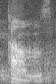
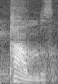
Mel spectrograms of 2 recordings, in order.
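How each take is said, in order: First: No b sound is pronounced before the final s. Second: A b sound is pronounced before the final s. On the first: The speaker calls it right. "We say thumbs" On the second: The speaker calls it wrong. "Many people say thumbs, without knowing that B is not pronounced"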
